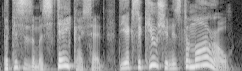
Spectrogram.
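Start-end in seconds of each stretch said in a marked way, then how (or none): 0.0-1.1 high, louder protest; alarmed protest. Acted. Prisoner protests his execution. 1.8-3.5 loud, high-pitched objection; alarmed protest. Acted. Prisoner protests his execution.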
